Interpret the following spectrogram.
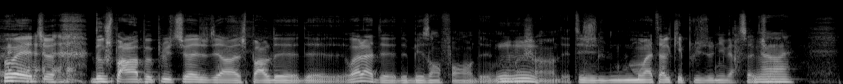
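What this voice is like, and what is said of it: French-from-France accent. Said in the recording (French): “t'as un accent français ... j'ai un accent partout. Dans n'importe quelle langue que je parle, j'ai un accent.”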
